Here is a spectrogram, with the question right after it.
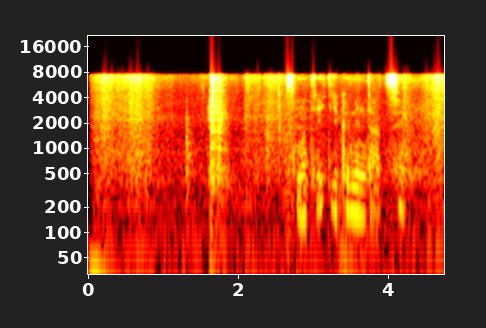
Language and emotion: Russian, neutral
